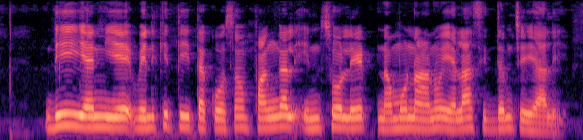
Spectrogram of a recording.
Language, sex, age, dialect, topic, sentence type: Telugu, female, 25-30, Telangana, agriculture, question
